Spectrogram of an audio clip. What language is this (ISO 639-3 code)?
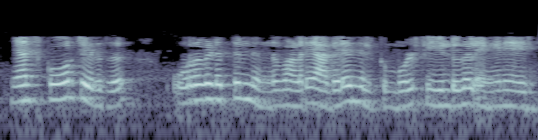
mal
